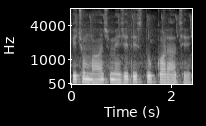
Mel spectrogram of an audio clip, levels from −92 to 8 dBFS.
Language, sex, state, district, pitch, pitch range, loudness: Bengali, male, West Bengal, Alipurduar, 110 Hz, 105-115 Hz, -16 LUFS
